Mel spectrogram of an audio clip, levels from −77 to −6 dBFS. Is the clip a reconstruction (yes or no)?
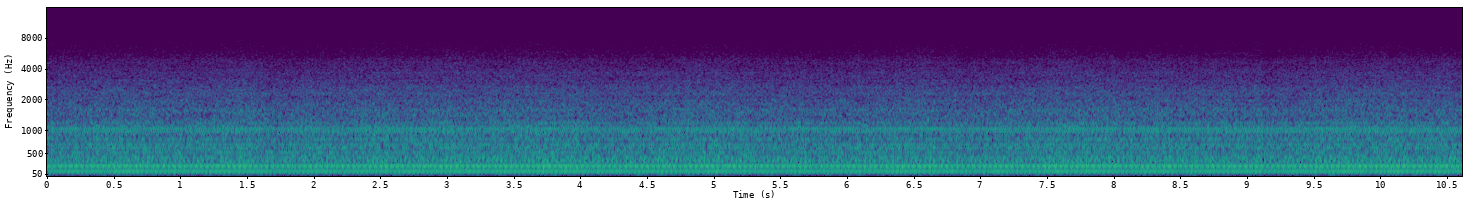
yes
